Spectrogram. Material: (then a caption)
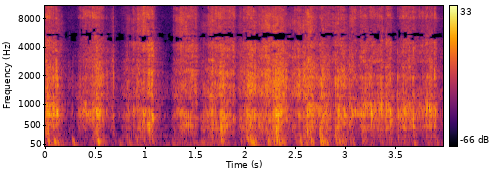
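Polyurethane foam. Long black nails and fingertips scratch and rub the porous turquoise foam side of a dry oval polyurethane kitchen sponge held in one hand. The result is a continuous, dense, raspy scratching with a bright hiss and soft low thumps, rising and falling in short strokes.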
